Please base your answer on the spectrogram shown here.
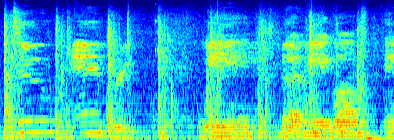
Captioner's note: feet stomping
